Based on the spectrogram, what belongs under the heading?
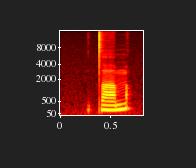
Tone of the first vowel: rising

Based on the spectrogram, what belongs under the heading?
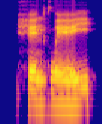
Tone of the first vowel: low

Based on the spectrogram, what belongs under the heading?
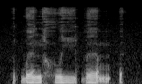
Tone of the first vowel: rising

